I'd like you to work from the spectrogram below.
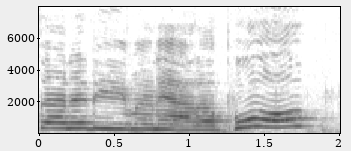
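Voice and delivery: high, loud burst of delight; thrilled climax. Acted. Boy raving about the greatest book ever, thrilled climax. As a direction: cap the list with an excited cry.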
